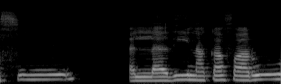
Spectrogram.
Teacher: Ketika huruf sebelumnya, misalnya huruf fa, huruf ba misalnya bertemu dengan huruf waw, kemudian dia berharakat domah atau di depan, makanya dia dibaca panjang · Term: mat tabi'i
